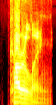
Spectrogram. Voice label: "curling", American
